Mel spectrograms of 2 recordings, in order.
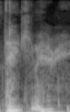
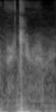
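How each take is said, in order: First: Louder, falling at the end; loud voiced thanks. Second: Whispered thanks; whispered thank you. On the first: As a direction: call out the thanks. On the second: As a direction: breathe the thanks out. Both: Shown as a demonstration.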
